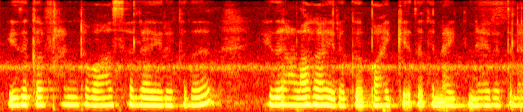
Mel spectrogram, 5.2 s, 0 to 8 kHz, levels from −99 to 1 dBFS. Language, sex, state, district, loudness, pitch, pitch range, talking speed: Tamil, female, Tamil Nadu, Kanyakumari, -15 LUFS, 200 Hz, 190-205 Hz, 115 wpm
